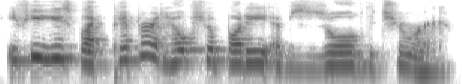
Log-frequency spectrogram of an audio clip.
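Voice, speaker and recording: A woman's voice: mid-range voice, expressive, quick pace, darkish tone. A middle-aged Australian woman, a fertility doctor, speaking earnestly as a guest on a video call from her home office, often breaking into laughter. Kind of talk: casual interview on a video call. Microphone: laptop webcam mic on a video call. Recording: dull lo-fi video call audio.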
